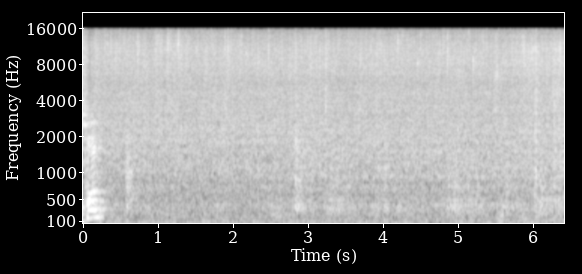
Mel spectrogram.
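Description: Steady sizzle of potato fries frying in a pan of hot seed oil, together with hamburgers cooking on a grill pan.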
